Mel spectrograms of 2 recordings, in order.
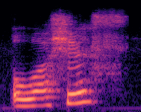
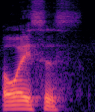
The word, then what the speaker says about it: Oasis: Shis 너 사실 너 shis 할 때 너 SHIS이라고 하고 있는데 그냥 sis이야. Oasis. 오아시스. Like that. Sis. 다시 말해. Sis. Yeah, sis like six. Same. Oasis.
